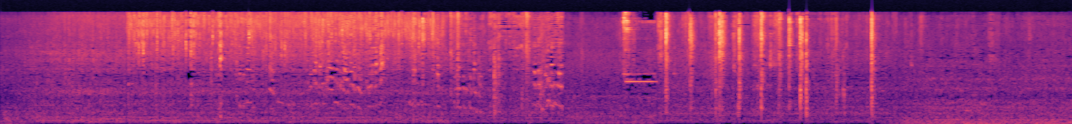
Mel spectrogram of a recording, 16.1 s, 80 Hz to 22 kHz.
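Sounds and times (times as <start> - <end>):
chicken frying in hot oil: 0.4 - 7.1.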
